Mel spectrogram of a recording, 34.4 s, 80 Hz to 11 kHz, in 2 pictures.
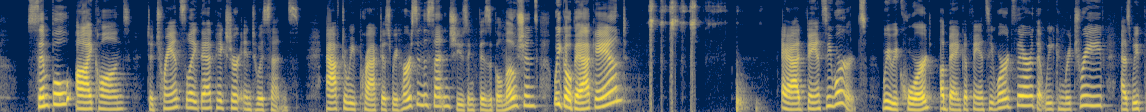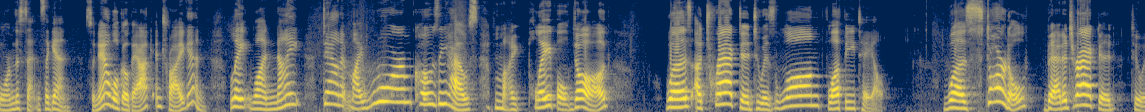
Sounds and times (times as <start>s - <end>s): Speech: 0.4s - 9.4s, 11.7s - 26.4s, 27.2s - 30.5s, 31.4s - 34.3s.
